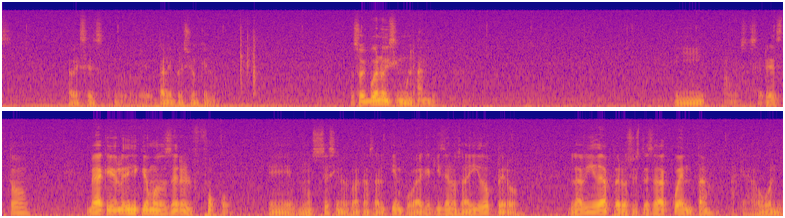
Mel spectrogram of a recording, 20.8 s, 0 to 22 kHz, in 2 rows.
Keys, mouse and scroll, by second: 0.3-1.8 drag, 2.4 click, 3.3 ctrl+z, 4.0 click, 6.3 click, 7.1 click, 8.3 click, 9.2-10.5 drag, 10.7-12.7 drag, 13.3-15.7 drag, 16.1-17.5 drag, 18.1-20.2 drag.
